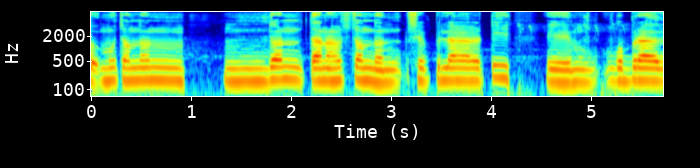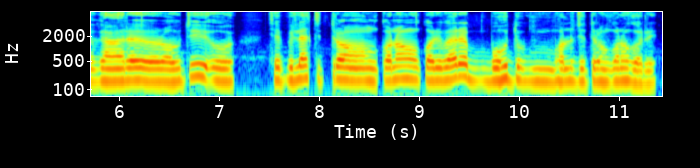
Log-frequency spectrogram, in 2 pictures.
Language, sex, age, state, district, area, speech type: Odia, male, 18-30, Odisha, Ganjam, rural, spontaneous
